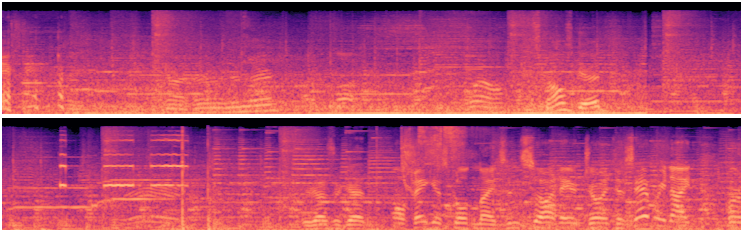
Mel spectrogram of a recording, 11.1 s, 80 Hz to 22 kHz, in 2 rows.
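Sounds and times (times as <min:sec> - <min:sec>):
metal detector alarm beeps: 0:06.0 - 0:07.0.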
